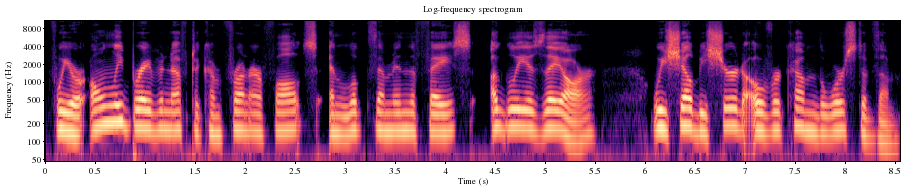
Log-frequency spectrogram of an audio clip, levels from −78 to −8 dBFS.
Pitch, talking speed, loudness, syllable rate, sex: 150 Hz, 210 wpm, -18 LUFS, 5.2 syllables/s, male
